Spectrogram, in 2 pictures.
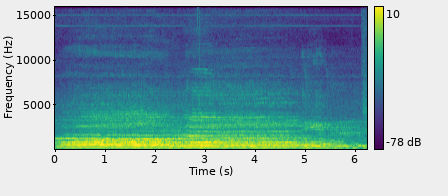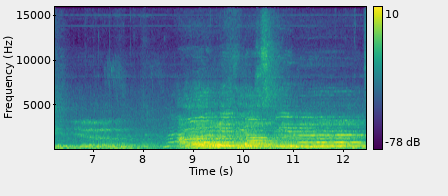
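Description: Voices singing a slow Catholic liturgical chant in long held notes, with a short lull partway through and a new phrase rising in about nine seconds in.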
